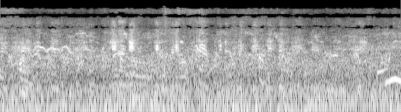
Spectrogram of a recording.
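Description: A flock of Canada geese calling: many short, overlapping honks and clucks throughout, with one louder, lower honk near the end.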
